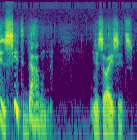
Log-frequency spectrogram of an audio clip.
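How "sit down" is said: high voice for A B. Acted.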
